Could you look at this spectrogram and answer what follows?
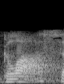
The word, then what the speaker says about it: Glas: So in the year 1773, a Scottish minister by the name of John Glass, that's how they would have pronounced it, G-L-A-S, died.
